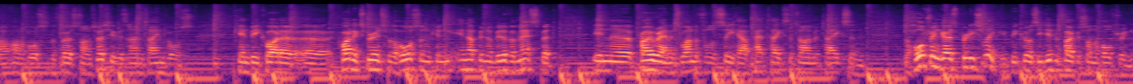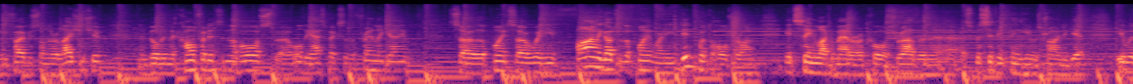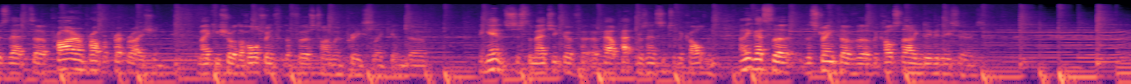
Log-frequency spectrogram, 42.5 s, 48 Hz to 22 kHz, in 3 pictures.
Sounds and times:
Speech: 0:00.0 - 0:40.7
Music: 0:00.0 - 0:42.4.

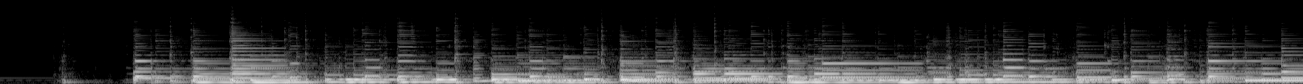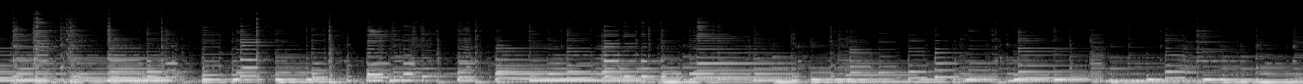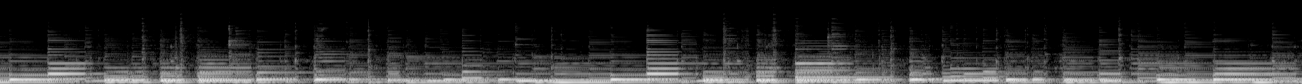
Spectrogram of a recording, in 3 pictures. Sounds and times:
Strum: 0:00.0 - 0:39.0.

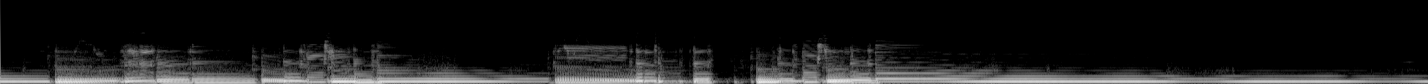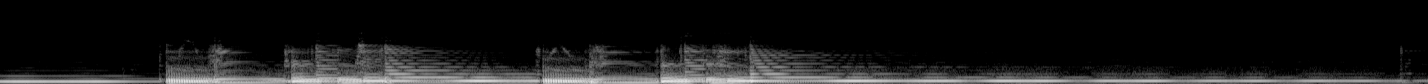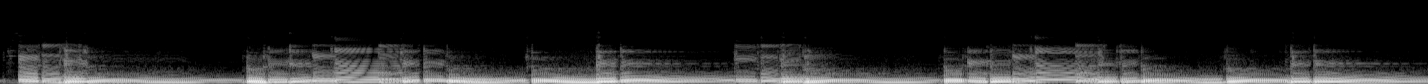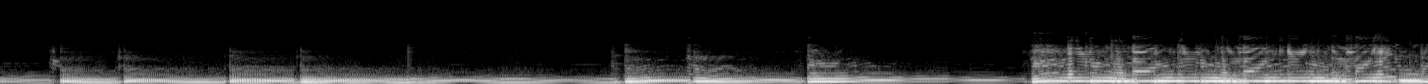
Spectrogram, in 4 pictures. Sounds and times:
Bass guitar: 0:00.0 - 0:57.1
Effects unit: 0:00.0 - 0:57.1.

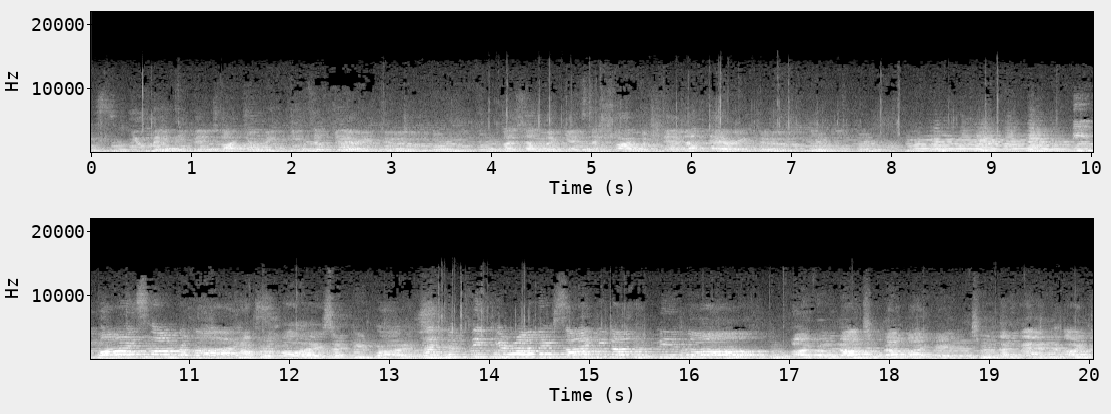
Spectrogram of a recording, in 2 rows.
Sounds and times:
Tender music: 0:00.0 - 0:20.0.

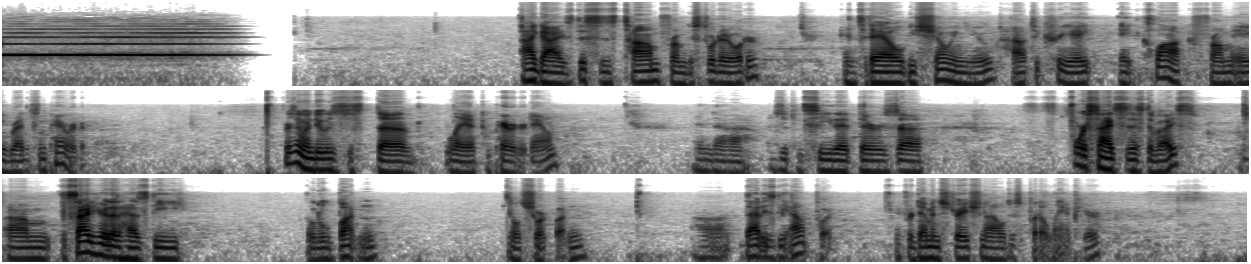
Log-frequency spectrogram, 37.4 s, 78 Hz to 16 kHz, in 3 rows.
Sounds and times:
Speech: 0:05.2 - 0:07.6, 0:08.4 - 0:13.4, 0:15.3 - 0:18.1, 0:19.4 - 0:21.8, 0:23.0 - 0:26.8, 0:28.0 - 0:28.8, 0:30.0 - 0:30.8, 0:31.8 - 0:36.0.

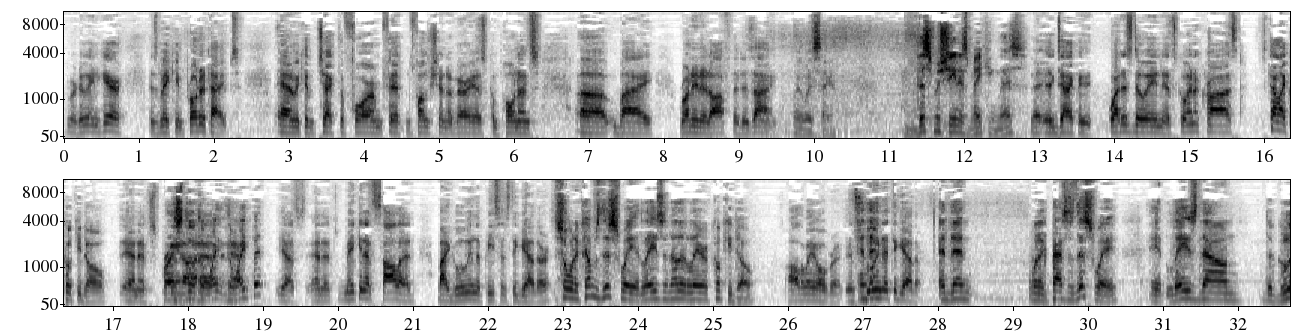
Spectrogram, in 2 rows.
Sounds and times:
Speech: 0:00.0 - 0:10.4, 0:29.2 - 0:32.7.

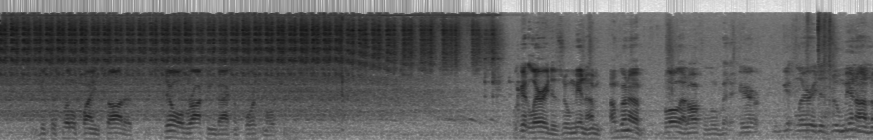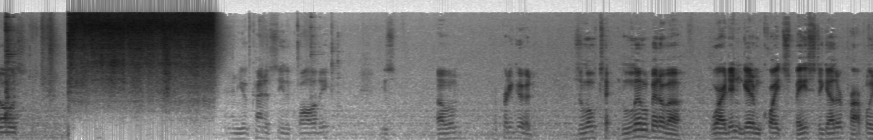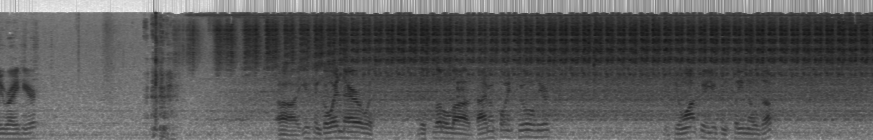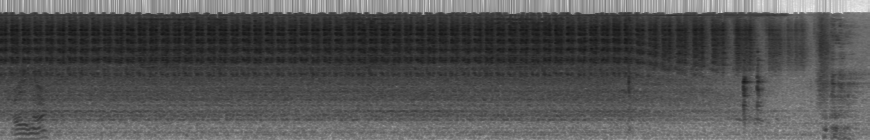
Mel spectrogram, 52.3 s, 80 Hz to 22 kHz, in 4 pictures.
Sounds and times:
Speech: 0:00.6 - 0:04.4, 0:07.7 - 0:13.6, 0:16.6 - 0:18.1, 0:18.8 - 0:19.1, 0:19.7 - 0:21.2, 0:21.8 - 0:26.8, 0:30.4 - 0:31.8, 0:32.5 - 0:34.5, 0:36.2 - 0:37.9, 0:39.5 - 0:40.1.

